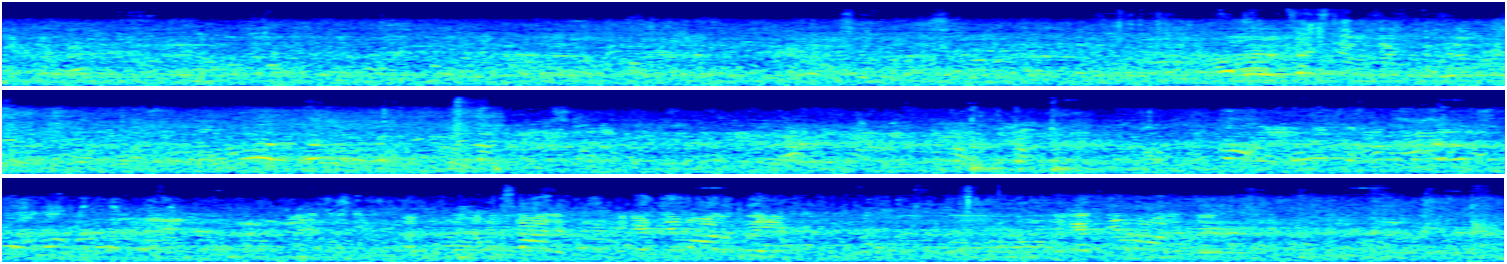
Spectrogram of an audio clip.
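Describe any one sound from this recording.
Men and women call out and pray aloud among the crowd.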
